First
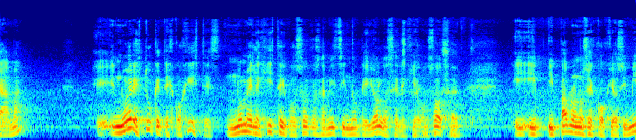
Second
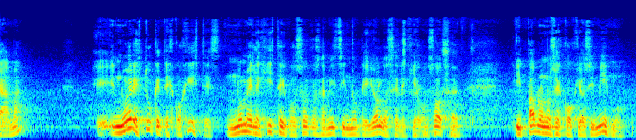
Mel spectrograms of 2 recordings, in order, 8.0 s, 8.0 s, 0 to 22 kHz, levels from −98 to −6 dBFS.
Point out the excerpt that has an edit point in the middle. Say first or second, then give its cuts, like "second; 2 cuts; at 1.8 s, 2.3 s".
second; 1 cut; at 6.4 s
